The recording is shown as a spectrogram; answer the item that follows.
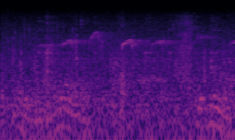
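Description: A bird calling with a few short, high chirps over faint outdoor background noise.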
